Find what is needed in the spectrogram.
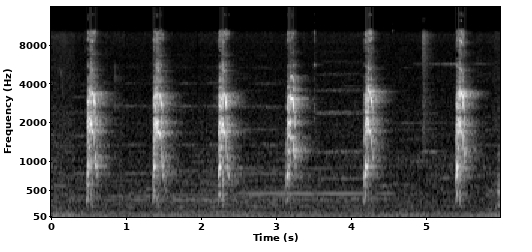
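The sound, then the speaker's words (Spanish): A pet dog barks at home, giving six sharp, loud barks at steady, evenly spaced intervals with nothing else heard. “era un perrito, mi perrito que está aquí en la casa, que ahora tengo una mascota, y ese es el timbre de mi perro. Entonces cada vez que él ladra yo lo reconozco inmediatamente”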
